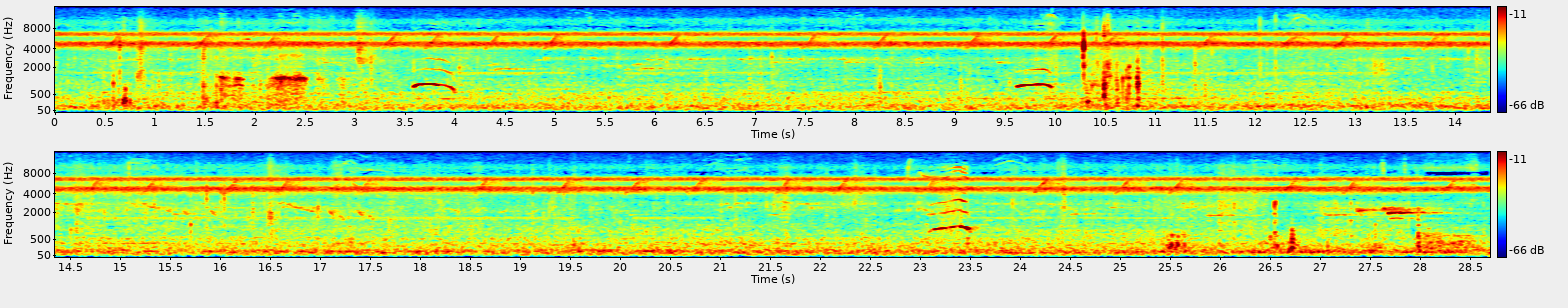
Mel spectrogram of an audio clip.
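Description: Steady high-pitched chorus of insects, with a few short rising-and-falling calls scattered through and a brief cluster of knocks about ten seconds in.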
